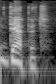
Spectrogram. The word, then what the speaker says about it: dpt: let's say call it Depit. We'll put it in a little short E so it doesn't sound like Swedish, Depit, or whatever. So we'll say Depit.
